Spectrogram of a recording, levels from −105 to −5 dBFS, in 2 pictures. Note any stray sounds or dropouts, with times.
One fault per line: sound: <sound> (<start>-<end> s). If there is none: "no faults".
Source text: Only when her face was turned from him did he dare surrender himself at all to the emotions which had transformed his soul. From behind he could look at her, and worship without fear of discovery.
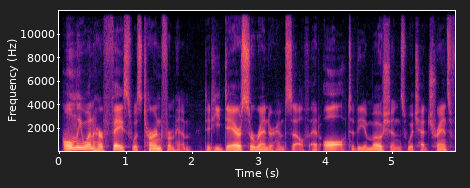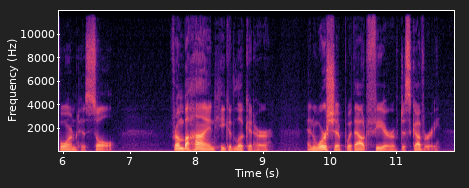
no faults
